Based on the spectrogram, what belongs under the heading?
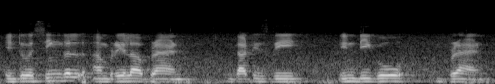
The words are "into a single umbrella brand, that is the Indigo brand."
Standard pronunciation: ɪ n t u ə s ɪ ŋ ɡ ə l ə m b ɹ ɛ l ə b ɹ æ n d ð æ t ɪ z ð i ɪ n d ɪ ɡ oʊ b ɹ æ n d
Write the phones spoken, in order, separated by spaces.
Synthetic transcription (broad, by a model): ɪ n t u ə s ɪ ŋ ɡ ə l ə m b ɹ ɛ l ə b ɹ æ n d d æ t ɪ z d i ɪ n d ɪ ɡ oʊ b ɹ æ n d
